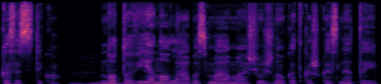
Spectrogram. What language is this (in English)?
Lithuanian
